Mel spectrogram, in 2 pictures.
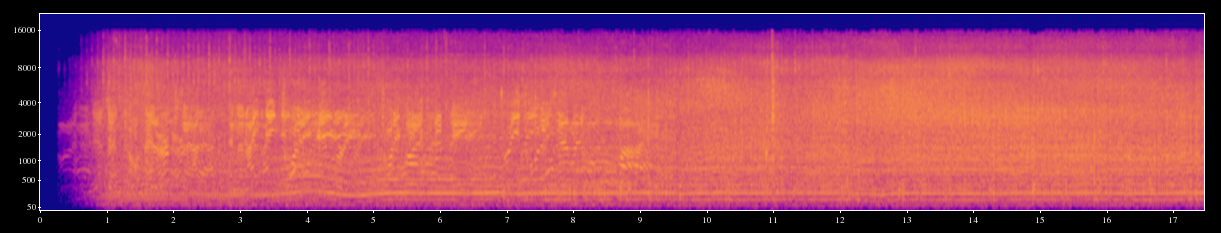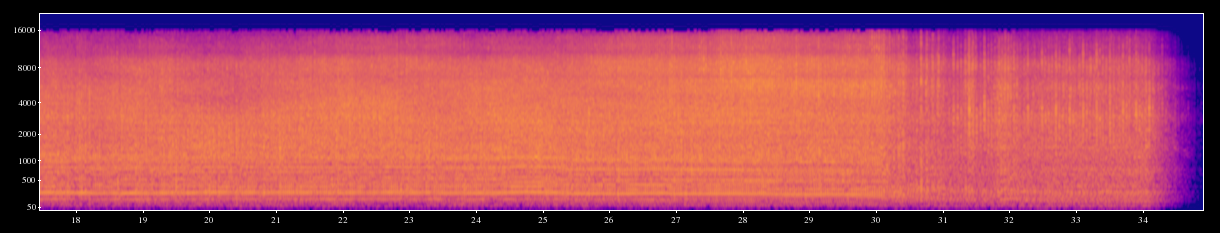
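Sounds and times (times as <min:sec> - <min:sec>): tractor engine pulling hard: 0:00.4 - 0:34.6.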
